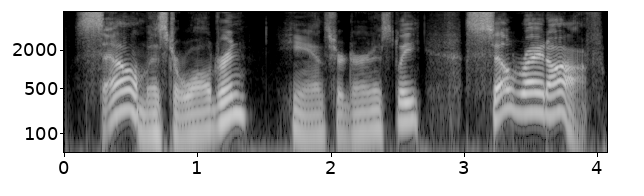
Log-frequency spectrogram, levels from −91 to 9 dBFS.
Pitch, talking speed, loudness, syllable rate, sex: 145 Hz, 135 wpm, -18 LUFS, 4.1 syllables/s, male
